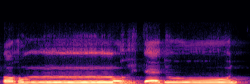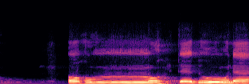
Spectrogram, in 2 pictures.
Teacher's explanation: মিম সাকিনের পরে মিম আসলে দ্বিতীয় মিমে তাসদিদ দিয়ে উক্ত মিম সাকিনকে গুণনা সহ পড়তে হয়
